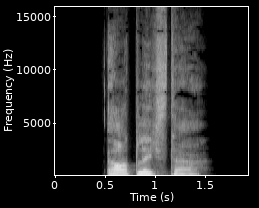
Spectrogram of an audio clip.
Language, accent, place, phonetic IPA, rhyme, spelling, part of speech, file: German, Germany, Berlin, [ˈœʁtlɪçstɐ], -œʁtlɪçstɐ, örtlichster, adjective, De-örtlichster.ogg
- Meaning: inflection of örtlich: 1. strong/mixed nominative masculine singular superlative degree 2. strong genitive/dative feminine singular superlative degree 3. strong genitive plural superlative degree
